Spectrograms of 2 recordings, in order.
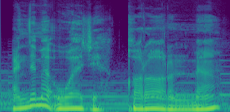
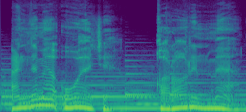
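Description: Both takes have the same delivery.

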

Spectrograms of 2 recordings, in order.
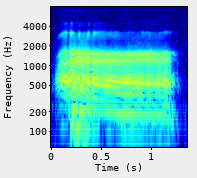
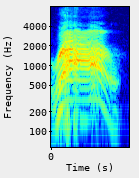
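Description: First: It is a low, quiet growl. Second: It is a loud, full roar.

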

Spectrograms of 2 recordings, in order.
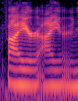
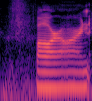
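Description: First: Fire is said with a full gliding vowel. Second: Fire is said with a flat vowel, like far. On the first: The speaker calls it right. "pronounce the I's correctly" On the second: The speaker calls it wrong. "Are you even from Eastern Kentucky if you don't say far iron?"

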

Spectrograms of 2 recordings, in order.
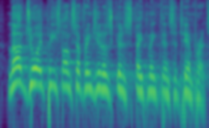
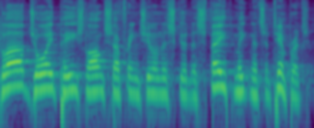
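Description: First: The list is said fast. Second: The list is said slowly.

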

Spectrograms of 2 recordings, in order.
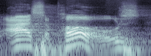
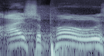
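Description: First: It is said in a sarcastic tone. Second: It is said in a wary, cautious tone.

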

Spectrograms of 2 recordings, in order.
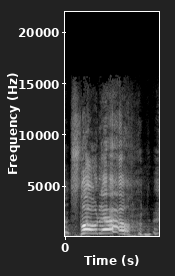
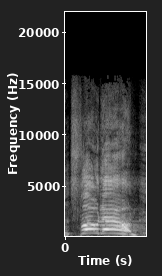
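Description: No difference in how they are said.

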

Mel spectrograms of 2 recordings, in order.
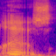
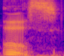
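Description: First: The S is slushy, close to an sh. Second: The S is a plain, crisp hiss. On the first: "within about a year of Cicely Berry, who's the voice coach there, they all say S" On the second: "they go there and they say S"

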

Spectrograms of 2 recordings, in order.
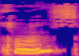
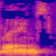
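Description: First: The name is said with a French pronunciation. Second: The name is said with an English pronunciation. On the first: The speaker calls it right. "is actually pronounced Reims" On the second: The speaker calls it wrong. "the incorrectly pronounced English pronunciation of Reims"

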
